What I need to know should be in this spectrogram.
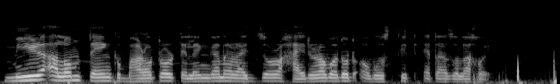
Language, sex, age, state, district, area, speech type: Assamese, male, 45-60, Assam, Dhemaji, rural, read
